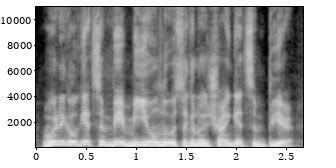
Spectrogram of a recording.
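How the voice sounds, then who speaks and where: Man playing high, eager, pushy teenage boy. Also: dark tone, dry recording, studio quality, close to an everyday voice. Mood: eager, urging. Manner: hurried, repetitive, urging. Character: eager pushy teenage boy, beer-seeking best friend.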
